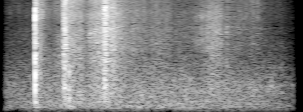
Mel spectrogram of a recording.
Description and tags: Stick Breaking sound from outside.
